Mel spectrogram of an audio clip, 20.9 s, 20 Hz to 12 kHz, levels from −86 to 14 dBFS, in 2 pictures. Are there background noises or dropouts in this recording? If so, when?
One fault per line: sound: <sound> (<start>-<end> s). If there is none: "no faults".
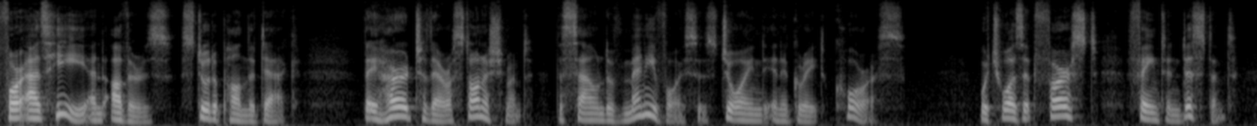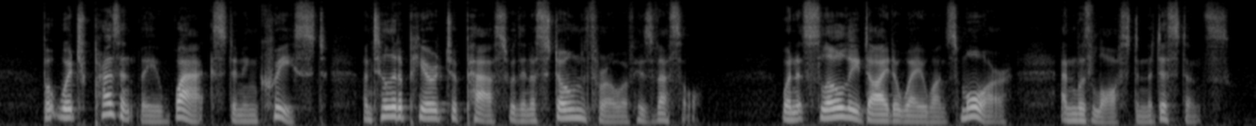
no faults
